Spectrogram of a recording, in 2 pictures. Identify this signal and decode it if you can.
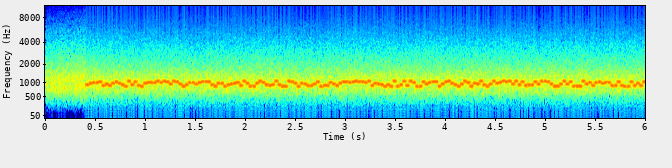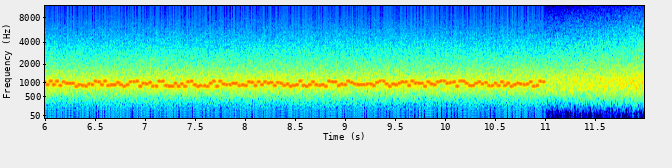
Multi-tone FSK (Olivia or MFSK type), about 250 Hz wide, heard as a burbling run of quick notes, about 31.25 baud, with radio static and a narrow filter.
